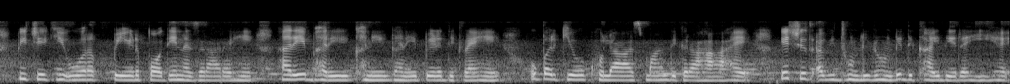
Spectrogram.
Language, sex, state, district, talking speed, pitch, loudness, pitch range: Hindi, female, Chhattisgarh, Jashpur, 190 wpm, 200 Hz, -18 LUFS, 195-220 Hz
